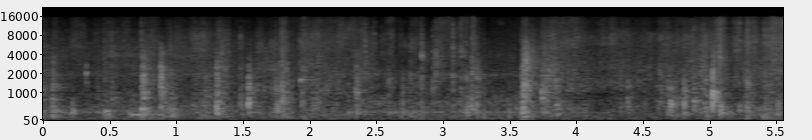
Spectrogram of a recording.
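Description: Paper leaflets and a plastic bag rustling and crinkling as packaging is handled, with scattered small taps and clicks.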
